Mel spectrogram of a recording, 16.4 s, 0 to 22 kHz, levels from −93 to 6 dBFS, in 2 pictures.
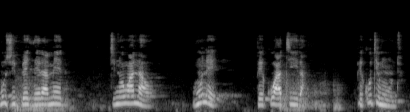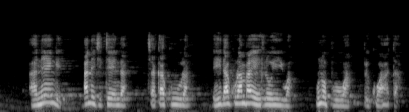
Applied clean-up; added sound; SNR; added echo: classical method WPE with log-MMSE.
